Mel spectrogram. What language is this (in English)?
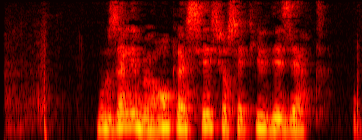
French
